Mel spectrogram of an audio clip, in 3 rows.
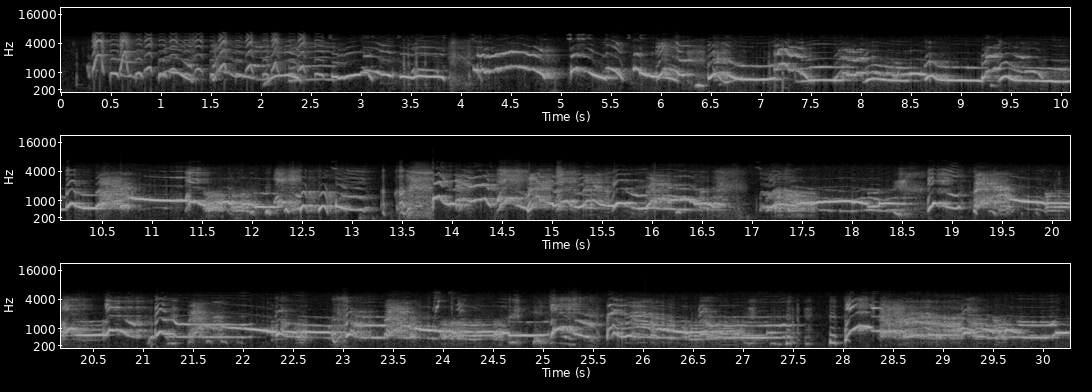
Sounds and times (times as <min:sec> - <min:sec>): Howl: 0:01.0 - 0:13.0, 0:13.9 - 0:30.2.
